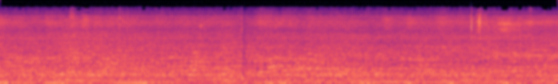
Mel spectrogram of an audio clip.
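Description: A knife slices through roast meat.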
